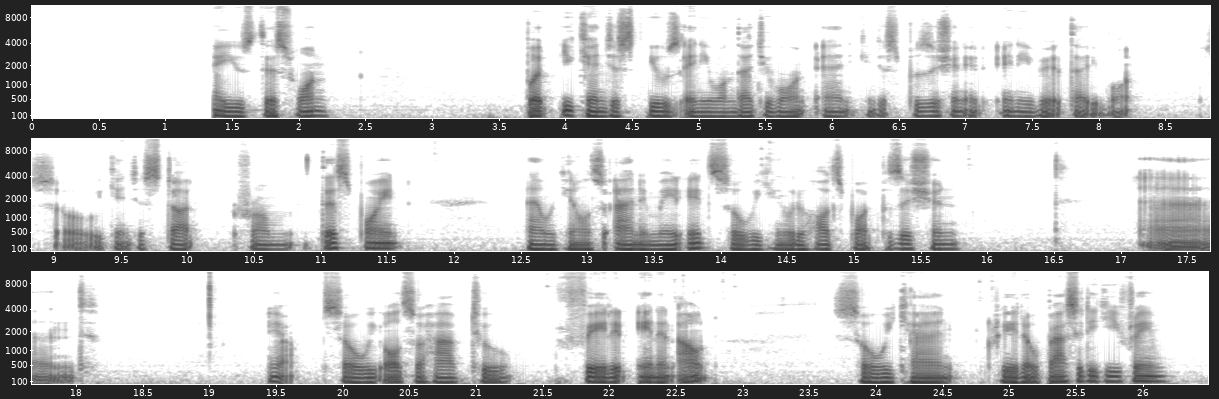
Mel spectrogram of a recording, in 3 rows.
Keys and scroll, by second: 0.1 Down, 0.2-1.1 Down.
